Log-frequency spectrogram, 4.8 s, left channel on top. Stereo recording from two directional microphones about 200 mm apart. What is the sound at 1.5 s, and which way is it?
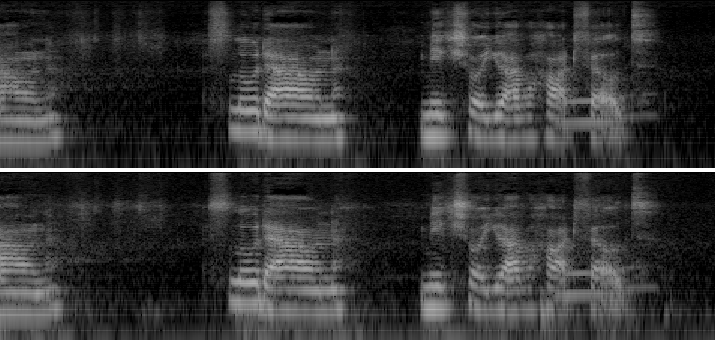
Speech, 35° left (ahead or behind).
